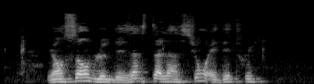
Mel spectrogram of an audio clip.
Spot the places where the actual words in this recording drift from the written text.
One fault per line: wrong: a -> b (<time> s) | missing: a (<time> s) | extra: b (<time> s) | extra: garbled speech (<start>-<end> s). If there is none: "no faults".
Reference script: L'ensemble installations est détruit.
extra: des (1.1 s)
